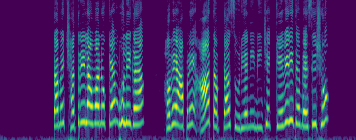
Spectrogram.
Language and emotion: Gujarati, angry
